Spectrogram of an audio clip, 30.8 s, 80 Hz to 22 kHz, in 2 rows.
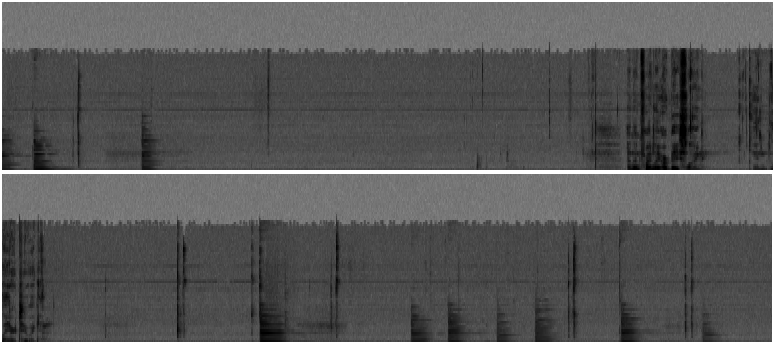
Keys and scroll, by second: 1.4 6, 18.9 5, 21.9 4, 26.7 5, 29.1 4.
